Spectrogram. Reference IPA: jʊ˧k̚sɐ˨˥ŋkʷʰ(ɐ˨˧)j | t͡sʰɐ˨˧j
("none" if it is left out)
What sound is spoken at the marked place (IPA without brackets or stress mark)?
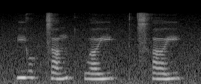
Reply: ɐ˨˧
